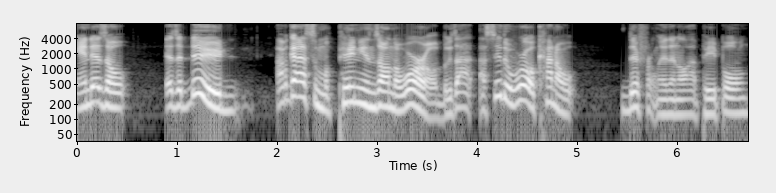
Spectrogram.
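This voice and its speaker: A man with a high pitch talks at a fairly quick pace with very wide pitch swings, in a very clean recording with a silent background and a dry, close sound with no echo. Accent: American. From Florida, Tallahassee. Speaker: podcast host. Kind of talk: solo opinion monologue. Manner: casual, conversational.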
